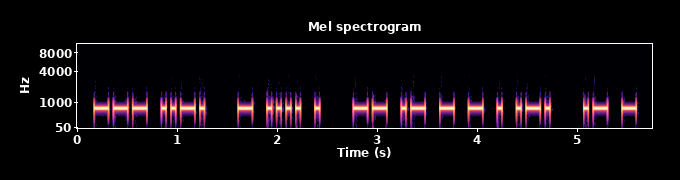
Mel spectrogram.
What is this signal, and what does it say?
Morse code, heard as a keyed tone, about 25 wpm, 700 Hz. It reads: OF THE MATTER AT
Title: Sentences from Top 1000 Words - Review Part 3 - 25wpm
